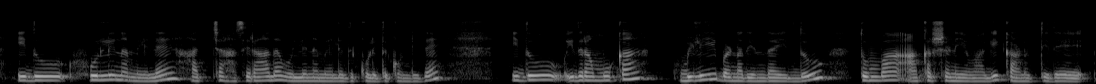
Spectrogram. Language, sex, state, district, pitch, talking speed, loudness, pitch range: Kannada, female, Karnataka, Dakshina Kannada, 180 Hz, 105 wpm, -34 LUFS, 155-205 Hz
